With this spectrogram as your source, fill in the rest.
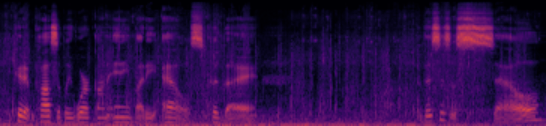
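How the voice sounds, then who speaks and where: A woman's voice: low voice, big pitch swings, slow, vocal fry, long pauses, background noise. A woman giving casual, chatty let's play commentary, thinking aloud and asking herself questions as she goes. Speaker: video game streamer and series host.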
